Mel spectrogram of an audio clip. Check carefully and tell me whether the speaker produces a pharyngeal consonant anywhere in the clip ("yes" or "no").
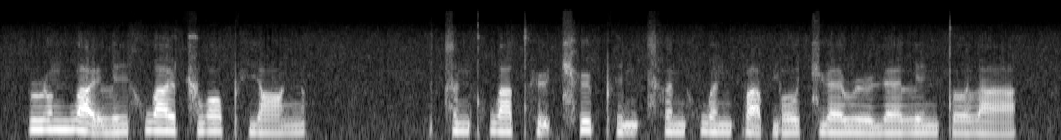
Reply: no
